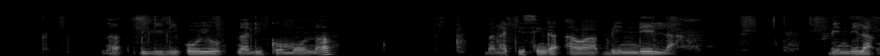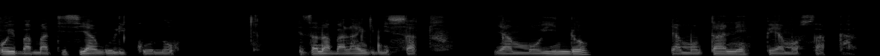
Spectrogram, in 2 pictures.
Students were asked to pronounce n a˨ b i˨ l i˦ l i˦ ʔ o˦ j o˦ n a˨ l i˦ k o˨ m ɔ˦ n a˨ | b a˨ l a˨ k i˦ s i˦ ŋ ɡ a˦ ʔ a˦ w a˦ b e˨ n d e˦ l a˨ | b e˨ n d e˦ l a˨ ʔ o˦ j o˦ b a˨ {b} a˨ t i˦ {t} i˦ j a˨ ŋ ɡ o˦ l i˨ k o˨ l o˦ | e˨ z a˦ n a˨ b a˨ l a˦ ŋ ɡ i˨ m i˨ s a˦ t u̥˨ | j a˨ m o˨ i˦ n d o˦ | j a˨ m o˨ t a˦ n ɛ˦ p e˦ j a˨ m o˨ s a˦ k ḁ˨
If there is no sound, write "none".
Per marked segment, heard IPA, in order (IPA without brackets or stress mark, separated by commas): m, s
